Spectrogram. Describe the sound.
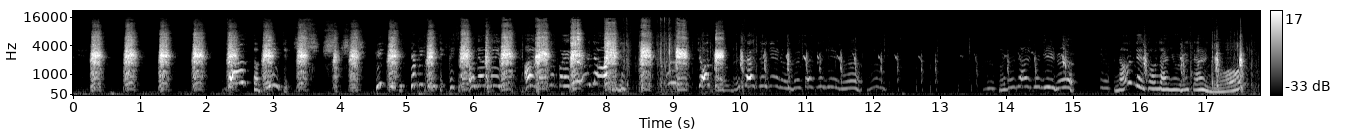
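A domestic duck named Peach quacks loudly and rapidly, a steady string of harsh calls for several seconds, then a woman begins talking as a few quacks trail off.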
